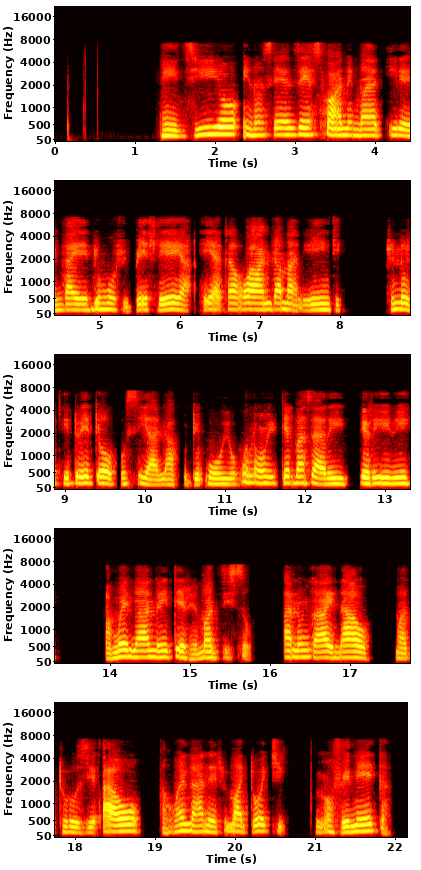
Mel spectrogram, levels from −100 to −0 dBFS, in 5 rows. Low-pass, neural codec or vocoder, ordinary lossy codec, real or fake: 7.2 kHz; codec, 16 kHz, 1 kbps, FunCodec, trained on LibriTTS, 50 frames a second; AAC, 32 kbps; fake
